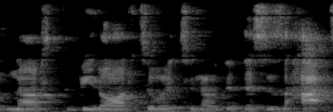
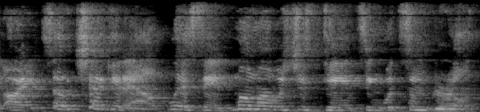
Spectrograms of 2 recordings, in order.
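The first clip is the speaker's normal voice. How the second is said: higher, louder put-on well-spoken voice; 5 semitones higher, 4 dB louder than usual.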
